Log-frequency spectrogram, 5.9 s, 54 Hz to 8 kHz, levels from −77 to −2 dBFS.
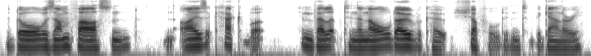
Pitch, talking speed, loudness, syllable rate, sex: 120 Hz, 160 wpm, -20 LUFS, 6.1 syllables/s, male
